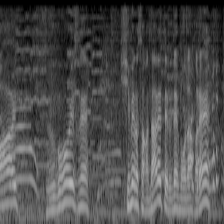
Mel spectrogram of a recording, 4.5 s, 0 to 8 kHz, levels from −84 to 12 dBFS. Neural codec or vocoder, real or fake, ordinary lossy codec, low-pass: autoencoder, 48 kHz, 128 numbers a frame, DAC-VAE, trained on Japanese speech; fake; none; 7.2 kHz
